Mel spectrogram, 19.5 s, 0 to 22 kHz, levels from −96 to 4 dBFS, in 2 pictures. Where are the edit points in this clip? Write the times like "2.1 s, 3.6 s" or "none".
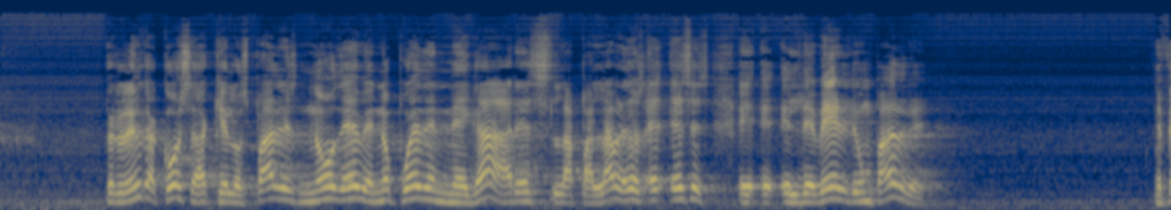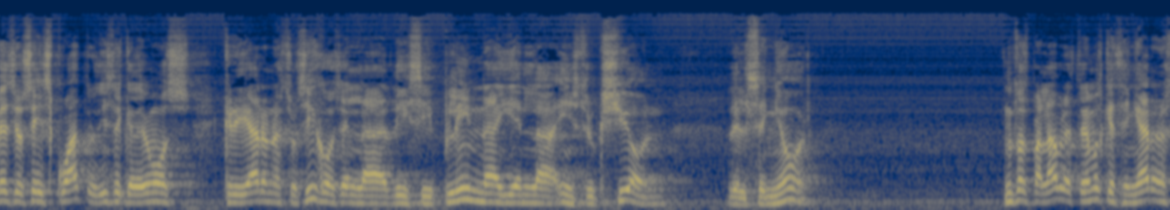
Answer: none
